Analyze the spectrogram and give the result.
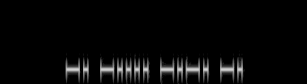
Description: Morse code, heard as a keyed tone, about 28 wpm, 700 Hz. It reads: N6CN
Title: USA Call Signs - 4 Characters - Repeated 3x - 28wpm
